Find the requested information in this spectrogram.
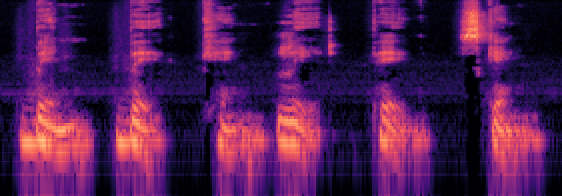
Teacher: when the kit is followed by a voiced consonant, it keeps its natural length.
